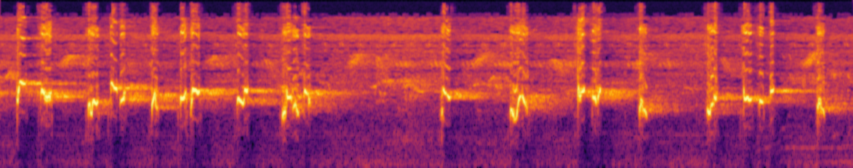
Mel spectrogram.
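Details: Yellow-vented bulbul delivering a long fighting song to provoke another bird. Quick warbled phrases of falling and rising notes come in bursts separated by brief pauses. Sharp clicks sound throughout, with faint whistles in the background.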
